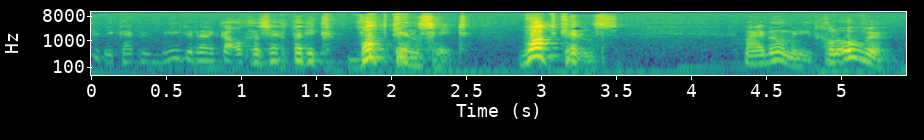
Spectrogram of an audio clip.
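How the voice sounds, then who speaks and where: A man's voice: a little high, sing-song, normal speed, a little mellow. An actor playing a shaken, indignant innocent man held by mistake in a Dutch radio drama, stammering and repeating himself in agitation. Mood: bewildered, rattled.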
